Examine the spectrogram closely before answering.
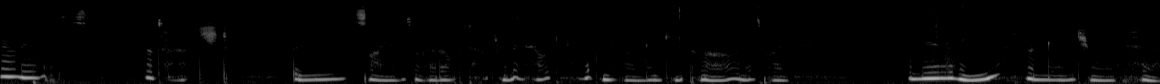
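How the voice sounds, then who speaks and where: The speech runs at a fairly slow pace, broken by long, frequent pauses. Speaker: ASMR creator playing a librarian. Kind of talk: ASMR library roleplay, soft-spoken. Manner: soft-spoken, whispering.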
